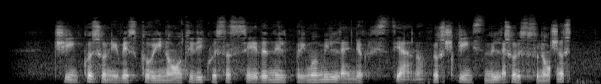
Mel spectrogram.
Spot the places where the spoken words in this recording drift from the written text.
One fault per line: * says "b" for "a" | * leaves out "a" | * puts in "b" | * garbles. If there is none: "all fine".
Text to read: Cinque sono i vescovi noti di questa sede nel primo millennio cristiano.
* garbles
